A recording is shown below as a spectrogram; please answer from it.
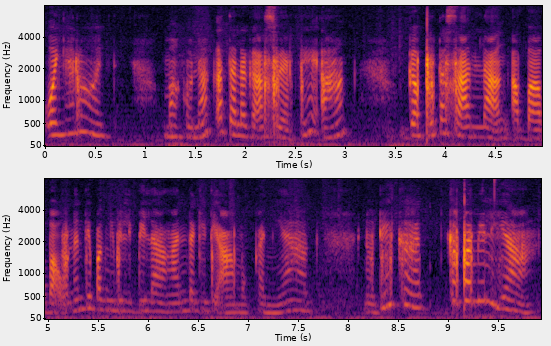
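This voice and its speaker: A woman's voice: mid-range voice, big pitch swings, moderate pace, very noisy, close to an everyday voice. A woman playing a chatty, supportive young friend in a radio-style drama, with an Ilocano accent. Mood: cheerful.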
